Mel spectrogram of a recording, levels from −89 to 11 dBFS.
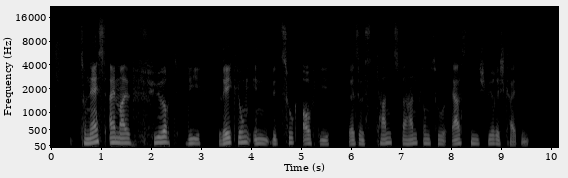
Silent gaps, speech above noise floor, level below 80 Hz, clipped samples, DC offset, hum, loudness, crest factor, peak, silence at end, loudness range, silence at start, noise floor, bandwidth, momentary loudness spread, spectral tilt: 2.41-2.46 s, 2.57-2.68 s, 3.22-3.35 s, 4.96-5.03 s, 5.83-5.95 s, 6.44-6.50 s; 25 dB; -88 dBFS; under 0.1%; under 0.1%; none; -52 LUFS; 22 dB; -30 dBFS; 0.6 s; 7 LU; 0.1 s; -77 dBFS; 16 kHz; 15 LU; -6 dB/octave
